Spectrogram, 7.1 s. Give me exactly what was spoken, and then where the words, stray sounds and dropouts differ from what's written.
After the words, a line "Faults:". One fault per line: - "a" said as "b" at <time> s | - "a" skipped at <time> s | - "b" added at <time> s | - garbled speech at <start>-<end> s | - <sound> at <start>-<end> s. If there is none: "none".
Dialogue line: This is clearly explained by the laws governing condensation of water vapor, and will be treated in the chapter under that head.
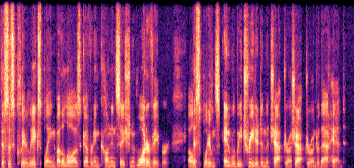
This is clearly explained by the laws governing condensation of water vapor, [garbled] and will be treated in the chapter chapter under that head.
Faults:
- garbled speech at 3.8-4.4 s
- "chapter" added at 5.8 s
